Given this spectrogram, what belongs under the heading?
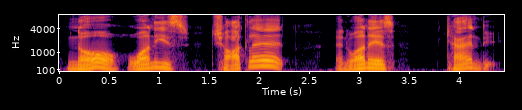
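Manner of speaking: slow, drawn-out mock Minnesota accent; hammed-up, unsure Minnesota accent; attempted Minnesota accent. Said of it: "I don't know what accent that was".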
